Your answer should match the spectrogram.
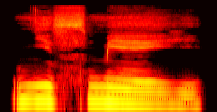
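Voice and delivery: drugged, slurred and heavy-tongued; slurred drowsy speech. A narrator's reading. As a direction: barely move the tongue, slurring. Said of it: "еле ворочая языком".

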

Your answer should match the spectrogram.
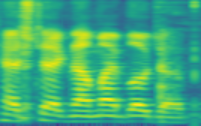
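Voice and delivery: usual speaking voice

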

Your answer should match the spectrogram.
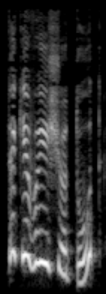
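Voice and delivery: put-on high, loud old man cutting in. A narrator's reading. Old man breaks into the woman's speech, high and loud. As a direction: butt in with a high-pitched question. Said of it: "вплёлся в её речь голос старичка".

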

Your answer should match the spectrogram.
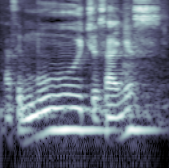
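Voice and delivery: "muchos" drawn way out; emphatic stretching. Real, not acted. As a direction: stretch "muchos" very long and slow to show how long ago. Stressing how long ago. ("muchos" muy alargado, con énfasis)

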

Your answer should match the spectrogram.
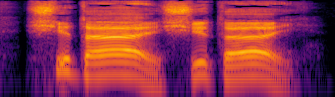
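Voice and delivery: high, loud mocking repeat; general's taunt. General taunting Slepnyov, loud and high. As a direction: needle him with a sneer. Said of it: "проговорил генерал".

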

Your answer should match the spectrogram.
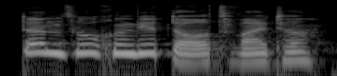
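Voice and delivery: high, firm decision; decisive dragon. A narrator's reading. Dragon decides where the friends search next, high and firm. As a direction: lead the others on.

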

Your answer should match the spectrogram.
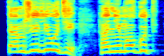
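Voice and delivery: put-on high, eager young girl; excited girl. A narrator's reading. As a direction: protest like a girl.

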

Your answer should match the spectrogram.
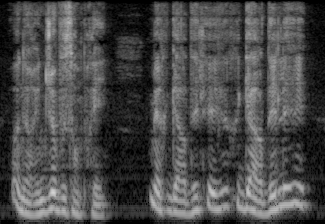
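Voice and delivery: supplique montante, plus aiguë; suppliant. Acted. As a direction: implorer avec urgence. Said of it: "Véronique la supplia". (supplier Honorine, voix qui monte)

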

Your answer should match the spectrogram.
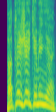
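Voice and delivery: high, loud cry for help; shouted plea. A narrator's reading. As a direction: shout to be cut loose. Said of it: "кричит Большой". (громкий крик о помощи)

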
